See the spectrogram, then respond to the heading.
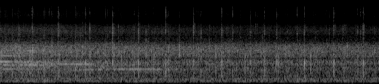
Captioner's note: applause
